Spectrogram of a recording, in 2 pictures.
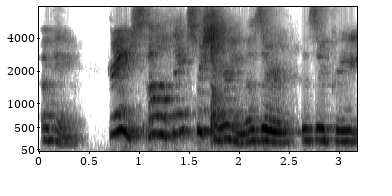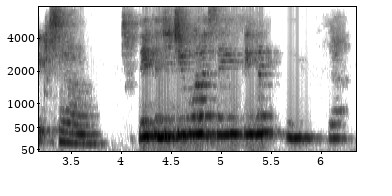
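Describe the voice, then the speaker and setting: A woman's voice: high-pitched, big pitch swings, normal speed. A woman leads a workshop round table in a chatty, friendly manner. Her voice is picked up from a distance in a very echoey room, with faint noise underneath. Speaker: workshop host.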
